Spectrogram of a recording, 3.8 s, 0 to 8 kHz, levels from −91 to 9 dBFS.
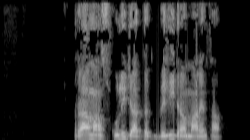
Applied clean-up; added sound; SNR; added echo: none; none; none; none.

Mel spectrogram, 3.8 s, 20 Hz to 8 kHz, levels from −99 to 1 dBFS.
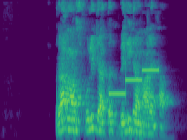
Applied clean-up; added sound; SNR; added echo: classical method WPE with log-MMSE.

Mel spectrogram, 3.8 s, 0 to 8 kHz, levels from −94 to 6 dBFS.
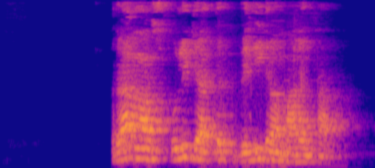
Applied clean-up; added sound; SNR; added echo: neural separator model SepFormer DNS4.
